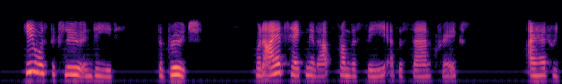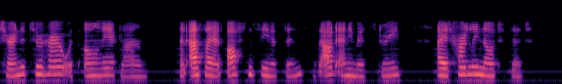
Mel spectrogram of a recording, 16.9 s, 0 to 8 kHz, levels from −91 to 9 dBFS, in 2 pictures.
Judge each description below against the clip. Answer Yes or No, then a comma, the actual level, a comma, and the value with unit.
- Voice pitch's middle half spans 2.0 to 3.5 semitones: Yes, average, 2.9 semitones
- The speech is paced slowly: No, average, 165 wpm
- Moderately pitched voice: No, high, 215 Hz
